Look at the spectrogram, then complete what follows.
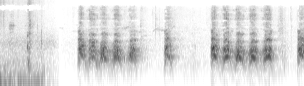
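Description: A dog barking in two quick runs of about five barks each, roughly four a second, with a single bark between them.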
